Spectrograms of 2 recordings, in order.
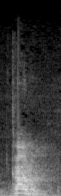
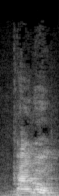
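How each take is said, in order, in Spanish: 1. El acento está en la primera sílaba. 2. El acento está en la segunda sílaba. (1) "con acento sobre la A" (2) "discúlpame, un gringo que no sabe hablar español ni pronunciarlo"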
